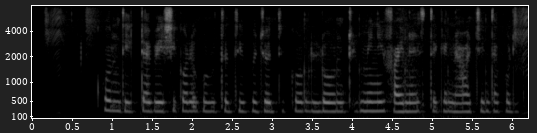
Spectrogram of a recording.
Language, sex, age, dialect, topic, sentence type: Bengali, female, 31-35, Rajbangshi, banking, question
